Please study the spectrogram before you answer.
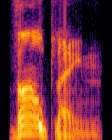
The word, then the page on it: volplane: British English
